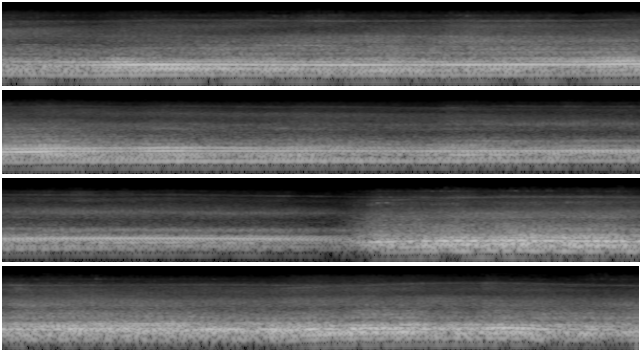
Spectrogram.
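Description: Light truck's engine running steadily under way, heard from inside the cab with road noise. About two-thirds of the way through the engine note drops away for a moment, then picks up again.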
